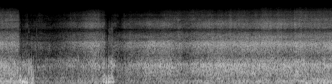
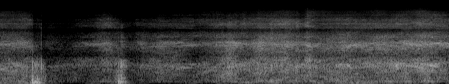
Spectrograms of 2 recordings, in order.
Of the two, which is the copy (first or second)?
second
